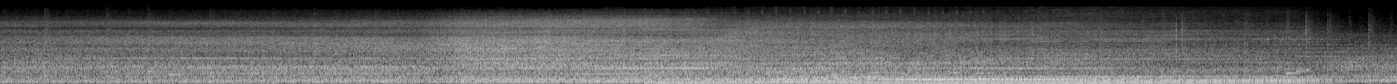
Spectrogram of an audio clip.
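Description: Maserati Shamal's twin-turbo V8 running at low, steady revs as the car rolls slowly. It gets louder a third of the way in, has a deeper note from about halfway, and drops back near the end.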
